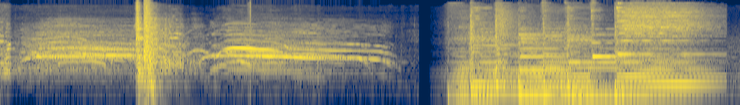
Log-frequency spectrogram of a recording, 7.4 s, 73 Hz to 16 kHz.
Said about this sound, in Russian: На этот раз экскурсия завершилась настоящим орудийным залпом из 6-фунтовой пушки. Это стало настоящим подарком для юных смельчаков.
